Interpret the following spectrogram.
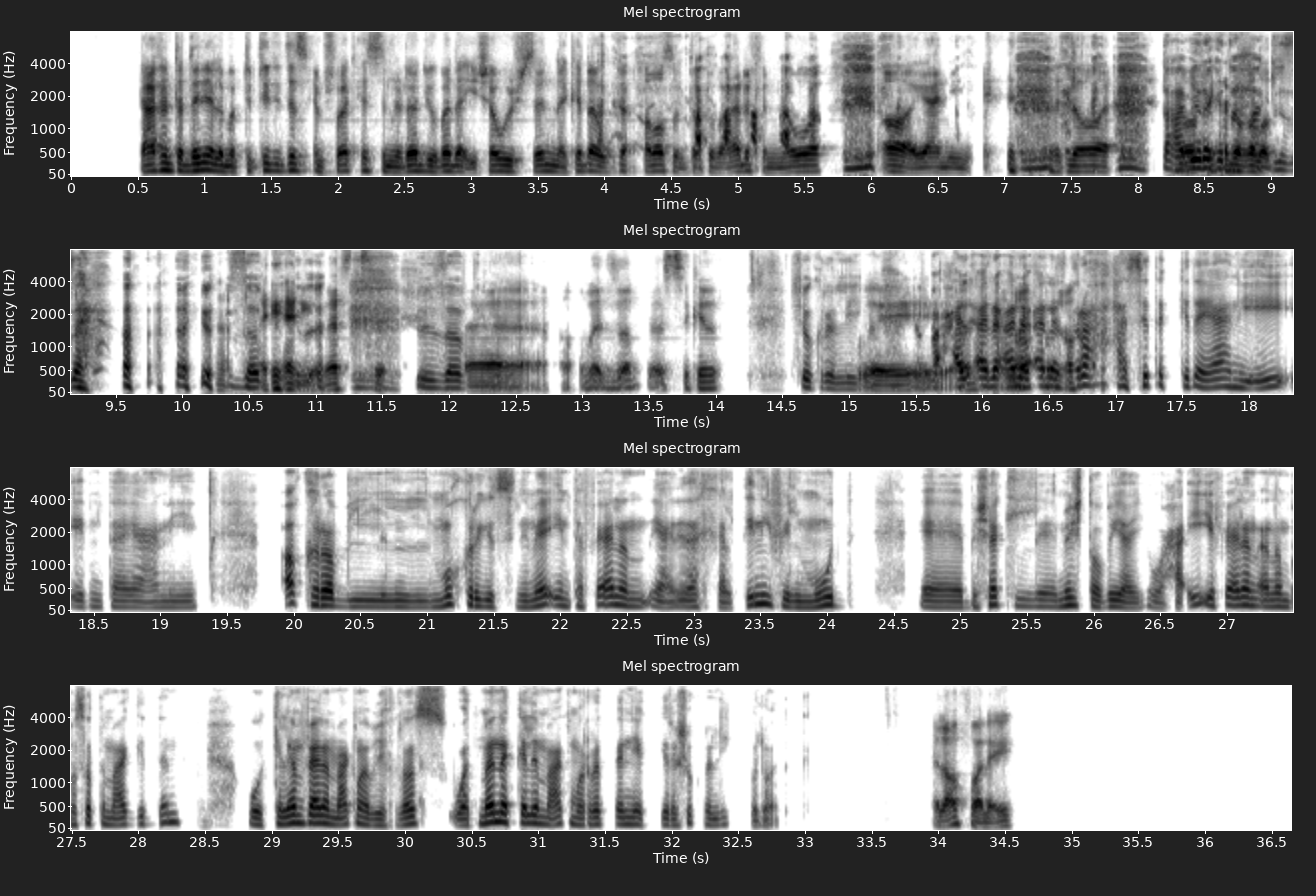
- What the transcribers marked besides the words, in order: mechanical hum; tapping; static; laugh; laughing while speaking: "صح، أيوه بالضبط كده"; laugh; other noise; laughing while speaking: "آه، يعني"; unintelligible speech; tsk; in English: "المود"; other background noise
- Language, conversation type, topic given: Arabic, podcast, إيه هي الزاوية المريحة في بيتك وإزاي رتبتيها؟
